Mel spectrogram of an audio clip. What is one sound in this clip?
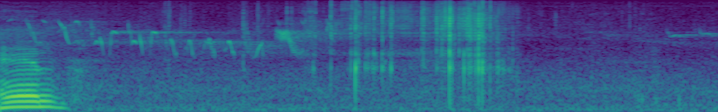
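A man bites into something crunchy.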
